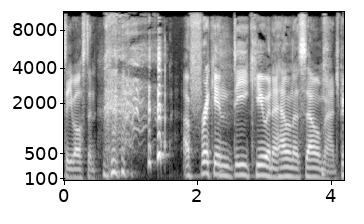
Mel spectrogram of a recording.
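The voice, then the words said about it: Sean Waltman impression. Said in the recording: “I'm going to do a Sean Waltman impression.”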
